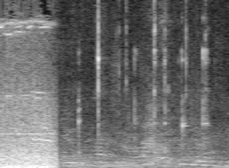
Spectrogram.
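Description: Busy city street ambience, a steady wash of traffic and crowd noise, cuts off suddenly about half a second in. A quiet room follows, with a few faint clicks of chopsticks and tableware.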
